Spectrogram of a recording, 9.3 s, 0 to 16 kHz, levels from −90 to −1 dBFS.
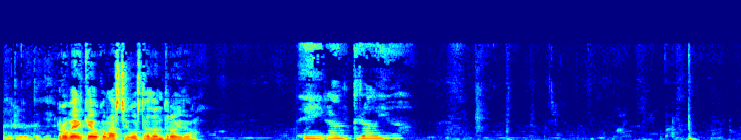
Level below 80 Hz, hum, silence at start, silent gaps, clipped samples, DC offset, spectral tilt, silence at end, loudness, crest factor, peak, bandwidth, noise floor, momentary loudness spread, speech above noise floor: -56 dBFS; none; 0.05 s; none; under 0.1%; under 0.1%; -5 dB/octave; 0.6 s; -20 LUFS; 22 dB; 0 dBFS; 11.5 kHz; -66 dBFS; 21 LU; 47 dB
